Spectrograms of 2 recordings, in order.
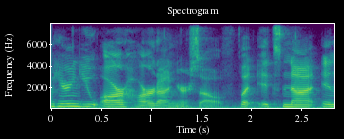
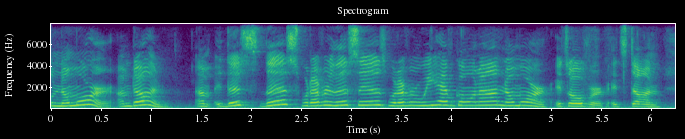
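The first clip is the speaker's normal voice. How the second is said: higher and louder, putting your foot down; firm telling-off; 9 semitones higher, 3 dB louder than usual. Retold or imitated. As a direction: tell them it's over, high and firm. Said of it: "And tell people".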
